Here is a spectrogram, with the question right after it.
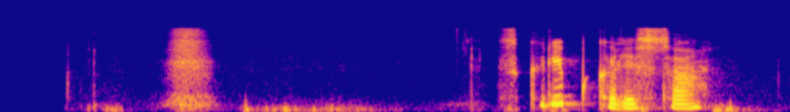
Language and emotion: Russian, neutral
